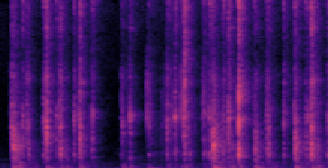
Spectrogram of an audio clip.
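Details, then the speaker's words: AliExpress all-button leverless arcade controller with one corner rubber foot removed: rapid button clicks, each with a hollow knock as the case rocks on its uneven metal corner screws; with all feet fitted it is stable. "you hear that super stable no rattle let me take this one off you hear that starts"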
